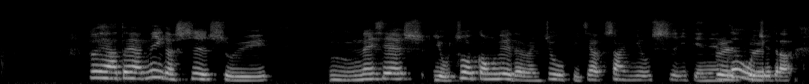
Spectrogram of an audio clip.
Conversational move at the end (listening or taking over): listening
